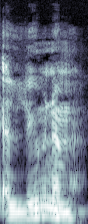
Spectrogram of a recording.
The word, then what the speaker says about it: aluminum: As you can see, it's a aluminum body, or aluminium, whichever way you like to pronounce it. So that we like to say aluminium.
